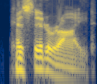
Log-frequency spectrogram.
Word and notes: cassiterite: American English

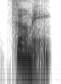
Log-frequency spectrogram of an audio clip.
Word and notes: thermae: Indian

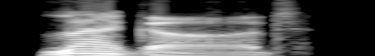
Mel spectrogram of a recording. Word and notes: laggard: British English

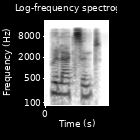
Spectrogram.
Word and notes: relaxant: Indian

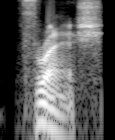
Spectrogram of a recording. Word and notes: thresh: British English

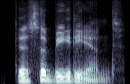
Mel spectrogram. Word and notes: disobedient: American English

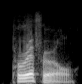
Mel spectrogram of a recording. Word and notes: peripheral: American English

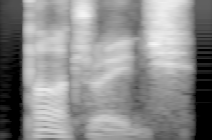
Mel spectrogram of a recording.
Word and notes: partridge: British English

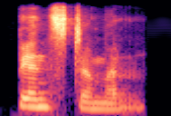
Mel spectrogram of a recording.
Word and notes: penstemon: Indian

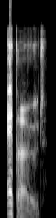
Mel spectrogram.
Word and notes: epode: British English

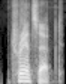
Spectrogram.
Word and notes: transept: American English

